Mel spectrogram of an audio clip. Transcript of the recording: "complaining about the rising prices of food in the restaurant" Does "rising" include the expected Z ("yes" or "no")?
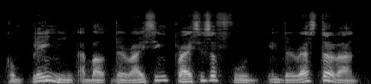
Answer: no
